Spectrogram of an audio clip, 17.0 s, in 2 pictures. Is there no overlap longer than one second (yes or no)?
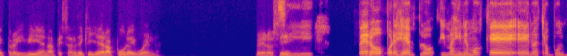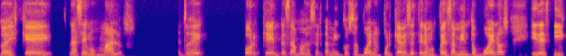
yes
